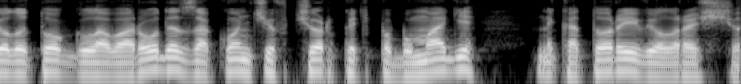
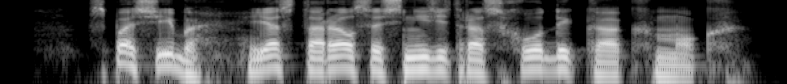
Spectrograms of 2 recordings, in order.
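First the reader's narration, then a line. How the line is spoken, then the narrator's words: Tired voice. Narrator (Russian): утомленным голосом отозвался я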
